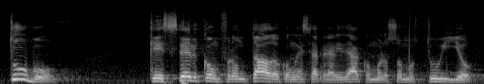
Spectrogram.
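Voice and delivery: ordinary talk, nothing marked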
